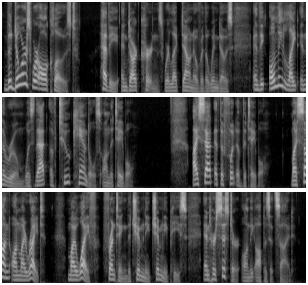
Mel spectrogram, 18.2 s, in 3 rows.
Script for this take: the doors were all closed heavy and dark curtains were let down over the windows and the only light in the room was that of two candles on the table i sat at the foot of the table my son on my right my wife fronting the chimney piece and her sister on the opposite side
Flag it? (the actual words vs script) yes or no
yes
